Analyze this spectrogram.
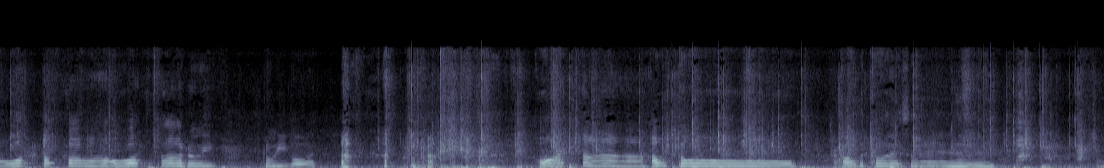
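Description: A dog whines in high, wavering cries.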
